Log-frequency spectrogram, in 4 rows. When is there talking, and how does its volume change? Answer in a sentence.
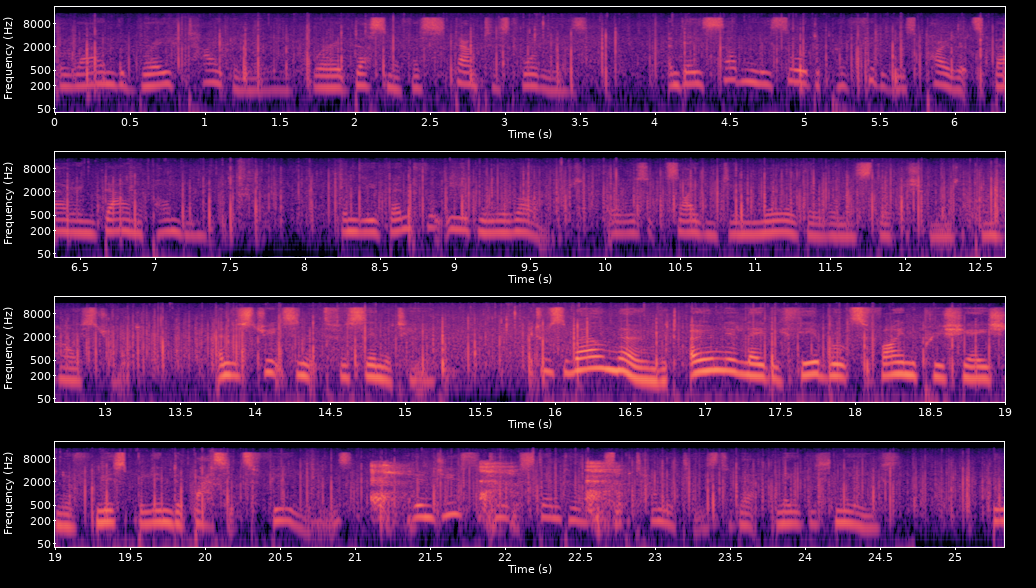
The talking can be heard from 0.0 to 7.4 s, at a steady volume; and from 8.2 to 25.2 s, getting louder then quieter.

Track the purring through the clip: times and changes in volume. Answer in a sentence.
The purring can't be heard in this clip.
